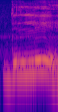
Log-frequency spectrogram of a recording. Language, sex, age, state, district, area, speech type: Hindi, male, 30-45, Uttar Pradesh, Bhadohi, urban, spontaneous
